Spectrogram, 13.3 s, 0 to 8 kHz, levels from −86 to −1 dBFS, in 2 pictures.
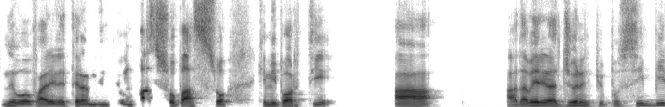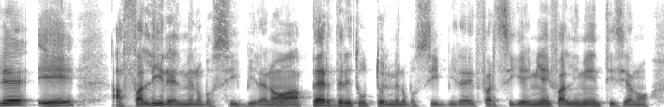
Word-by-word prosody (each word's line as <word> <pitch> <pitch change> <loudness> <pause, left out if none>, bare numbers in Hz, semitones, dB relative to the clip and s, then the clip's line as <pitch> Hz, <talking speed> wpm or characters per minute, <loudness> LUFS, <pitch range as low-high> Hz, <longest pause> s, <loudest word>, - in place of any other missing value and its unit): Devo 110 -4 +1
fare 110 -2 +3
letteralmente 105 +2 -1
un 110 -1 -5
passo - - +1
passo 115 -1 +4 0.3
che - - -8
mi 115 -1 +1
porti 120 -1 0 0.6
a 115 0 +5 0.7
ad 110 +1 -2
avere 125 +2 +6
ragione 120 +3 +3
il 115 - -4
più 115 -1 -12
possibile 150 +8 0
e 135 +2 +1 0.3
a - - -2
fallire 115 +1 +2
il 100 - -5
meno 95 -1 -6
possibile, 95 0 -8
no, 120 +2 +2
a - - -4
perdere 120 -5 +3
tutto 130 +2 -5
il 100 - -3
meno 100 -1 -5
possibile, 95 0 -9
e 95 - -8
far 105 0 -6
sì 105 0 -7
che 105 - -3
i 100 - -3
miei 120 +2 0
fallimenti 115 0 -2
siano 95 -3 -7
110 Hz, 165 wpm, -22 LUFS, 100-120 Hz, 0.7 s, avere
